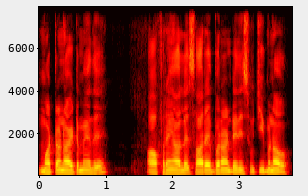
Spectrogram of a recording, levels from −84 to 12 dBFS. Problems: none marked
